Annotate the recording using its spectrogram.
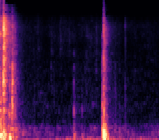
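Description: Sharp knocks of items being handled on a pantry shelf: one right at the start and a louder one about a second and a half in, with a few faint clicks between.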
